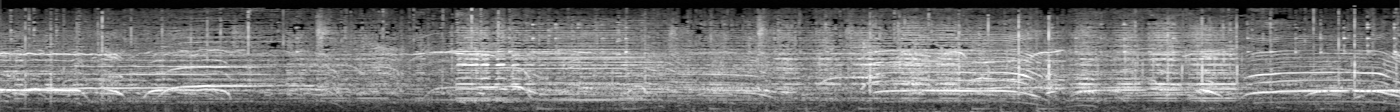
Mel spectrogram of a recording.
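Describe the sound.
A dense, continuous street crowd, celebrating and drinking openly, roars and chatters with overlapping shouts and cheers, many voices rising and falling in excited bursts throughout, steady and loud from start to finish.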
